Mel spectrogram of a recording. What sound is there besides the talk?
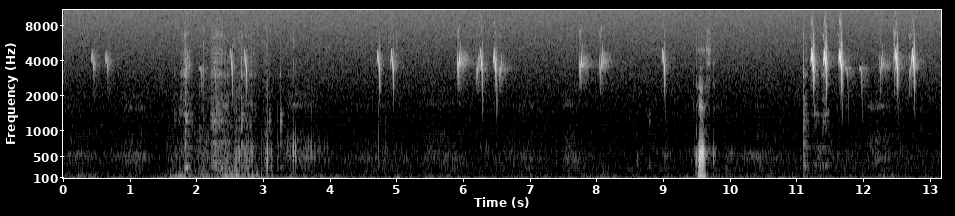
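bird chirping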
